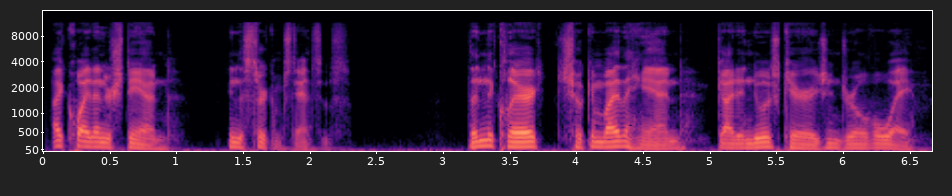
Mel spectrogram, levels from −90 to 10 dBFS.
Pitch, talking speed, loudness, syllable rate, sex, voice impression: 100 Hz, 180 wpm, -20 LUFS, 6.7 syllables/s, male, masculine, adult-like, middle-aged, thick, very tensed, powerful, very bright, slightly hard, very clear, very fluent, very cool, intellectual, very refreshing, sincere, very calm, very mature, very friendly, very reassuring, very unique, very elegant, slightly wild, very sweet, very lively, very kind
